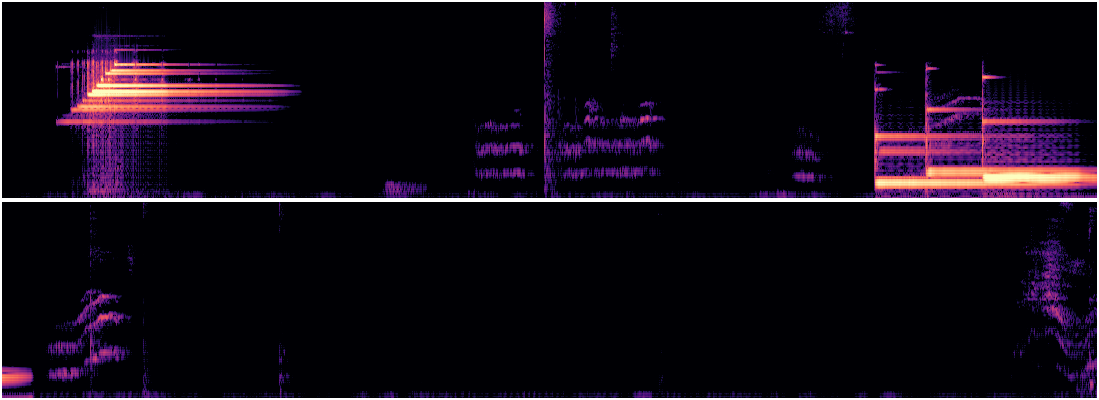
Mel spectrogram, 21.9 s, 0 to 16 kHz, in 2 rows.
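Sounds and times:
ringing chime notes: 0:00.6 - 0:02.9, 0:08.8 - 0:11.3
faint cat meows: 0:04.7 - 0:06.8, 0:11.4 - 0:12.4, 0:21.0 - 0:21.9.

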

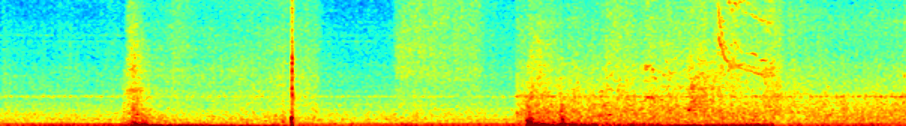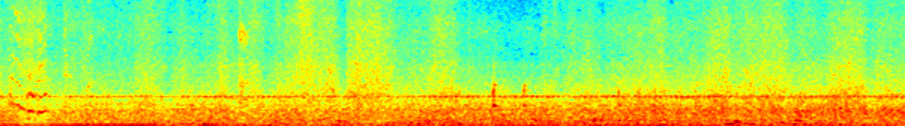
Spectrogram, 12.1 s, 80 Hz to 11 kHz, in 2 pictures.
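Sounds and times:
constant machine noise: 0:00.0 - 0:12.0
garbage truck engine hum: 0:00.0 - 0:12.0.

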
